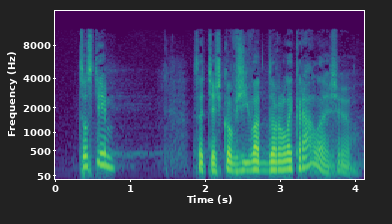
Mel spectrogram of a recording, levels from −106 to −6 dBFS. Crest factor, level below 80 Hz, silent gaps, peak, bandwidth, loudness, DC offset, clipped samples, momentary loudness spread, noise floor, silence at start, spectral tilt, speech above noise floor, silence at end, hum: 20 dB; -64 dBFS; none; -10 dBFS; 11.5 kHz; -30 LUFS; under 0.1%; under 0.1%; 11 LU; -68 dBFS; 0.35 s; -6 dB/octave; 39 dB; 0.1 s; none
